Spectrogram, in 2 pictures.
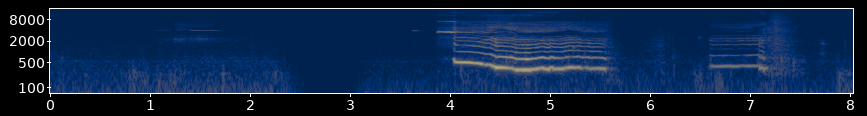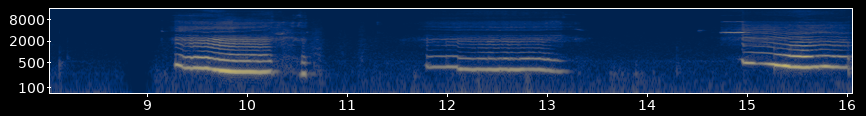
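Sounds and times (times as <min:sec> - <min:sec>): dog whining: 0:03.6 - 0:05.6, 0:06.6 - 0:07.4, 0:09.2 - 0:10.7, 0:11.7 - 0:13.5, 0:14.5 - 0:16.0.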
